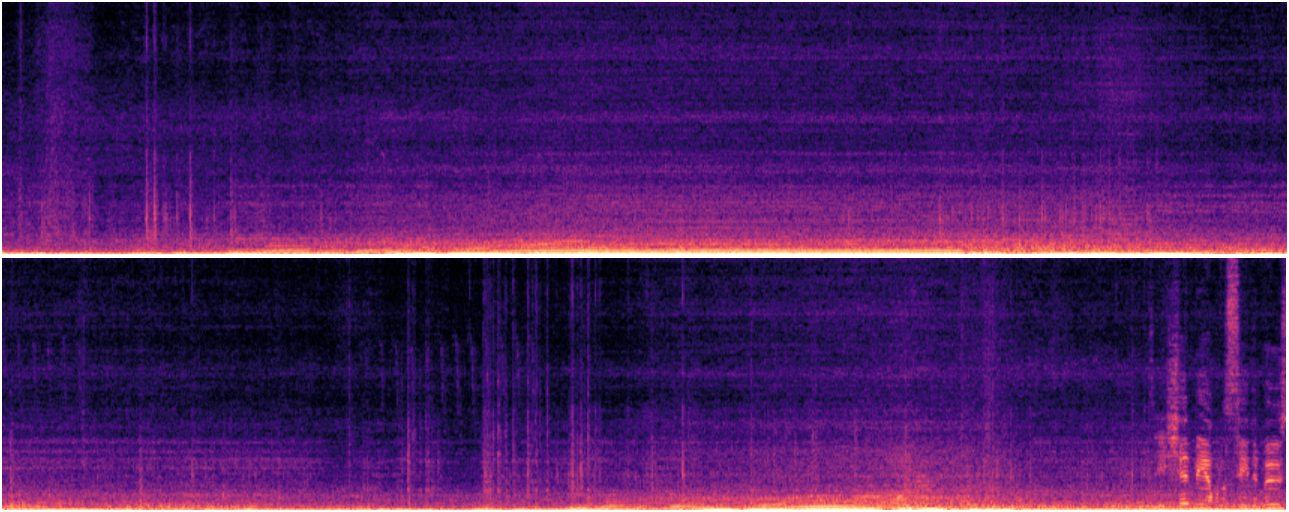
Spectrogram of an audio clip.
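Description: Callaway turbocharged VW Rabbit engine rising and falling in pitch as it revs and accelerates on the road, loud and close from inside the car, with steady road and wind rumble underneath.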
